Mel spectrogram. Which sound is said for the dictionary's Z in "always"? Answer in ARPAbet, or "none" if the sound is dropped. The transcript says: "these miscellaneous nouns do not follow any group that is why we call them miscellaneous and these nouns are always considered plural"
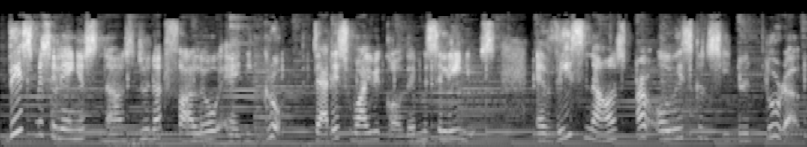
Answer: S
